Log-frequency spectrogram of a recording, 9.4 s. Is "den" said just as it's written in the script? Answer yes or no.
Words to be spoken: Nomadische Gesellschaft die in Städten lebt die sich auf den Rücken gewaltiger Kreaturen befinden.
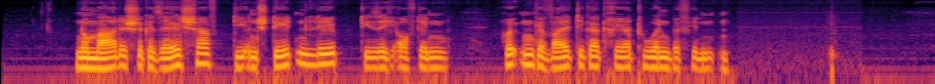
yes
